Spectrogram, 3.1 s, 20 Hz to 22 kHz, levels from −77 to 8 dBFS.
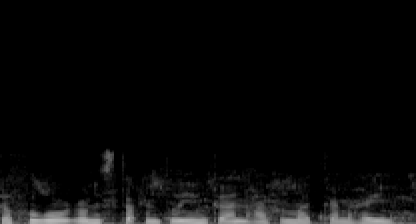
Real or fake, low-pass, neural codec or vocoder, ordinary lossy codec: fake; 7.2 kHz; codec, 16 kHz, 16 kbps, FunCodec, trained on Chinese and English, 50 frames a second; none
